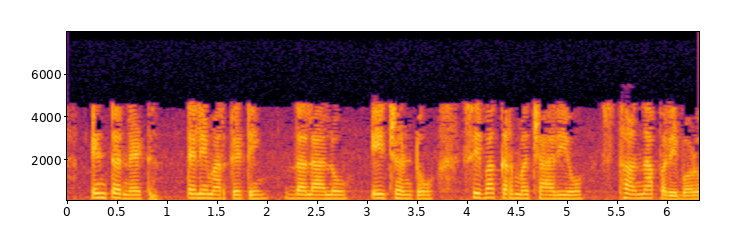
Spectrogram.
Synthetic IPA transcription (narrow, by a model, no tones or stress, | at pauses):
ɪɳʈəɾneʈ | ʈelimaɾkeʈɪŋɡd̪əlalo | ed͡ʒəɳʈoseʋakəɾmət͡ʃaɾijo | st̪ʰəɭnapəɾibəɭ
